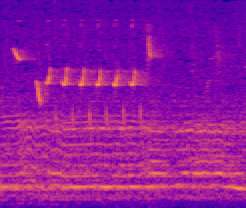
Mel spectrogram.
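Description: A small bird chirping: a swooping note, then a quick run of about seven short high chirps lasting under a second, over steady background music.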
